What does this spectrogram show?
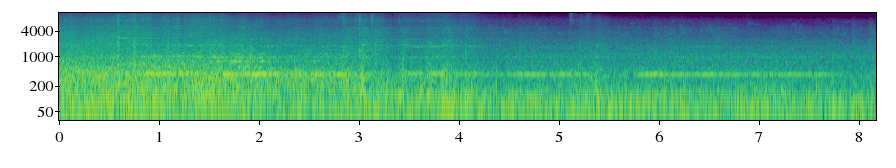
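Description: A long freight train's covered wagons rolling past and moving away, wheels clattering over the rail joints, the rumble fading steadily. A steady tone rides over it from the receding train, broken twice and stopping near the end.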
